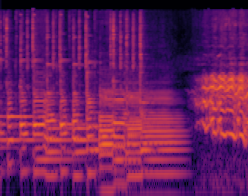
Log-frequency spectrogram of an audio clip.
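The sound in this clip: A stubborn, bad-tempered pony whinnies at a riding stable: a loud, long neigh of stacked, quavering tones that slide downward for nearly three seconds, followed by a rougher, noisy breathy sound.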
